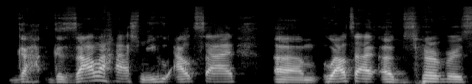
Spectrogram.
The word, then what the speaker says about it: Ghazala Hashmi: How do you pronounce this person's name? Ghazala Hashmi. Ghazala Hashmi, who outside observers said won the debate.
